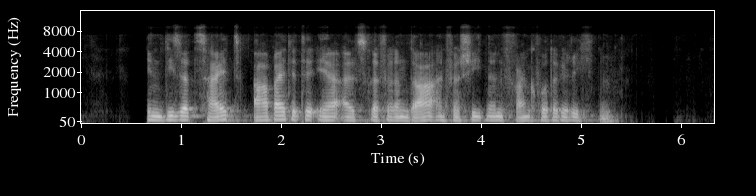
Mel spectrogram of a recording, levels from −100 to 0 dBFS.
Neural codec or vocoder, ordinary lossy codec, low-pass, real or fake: codec, 16 kHz, 4.8 kbps, FACodec; Opus, 16 kbps; 7.2 kHz; fake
